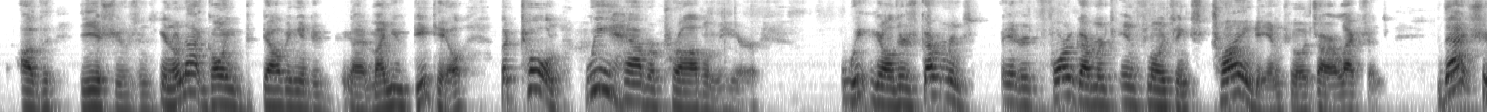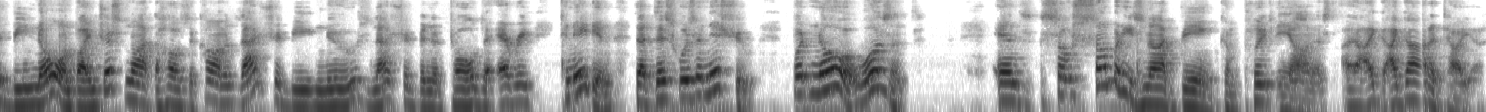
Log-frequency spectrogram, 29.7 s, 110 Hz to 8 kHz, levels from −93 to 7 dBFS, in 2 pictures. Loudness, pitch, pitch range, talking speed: -19 LUFS, 135 Hz, 120-165 Hz, 160 wpm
